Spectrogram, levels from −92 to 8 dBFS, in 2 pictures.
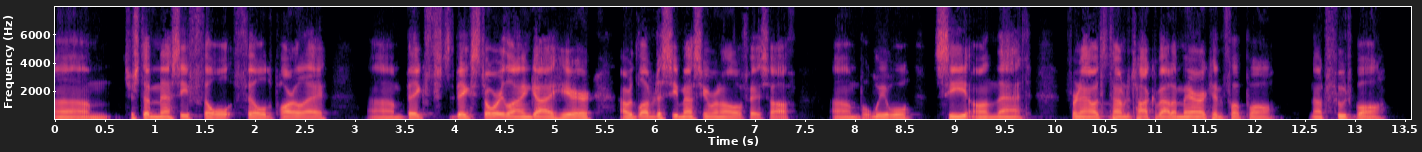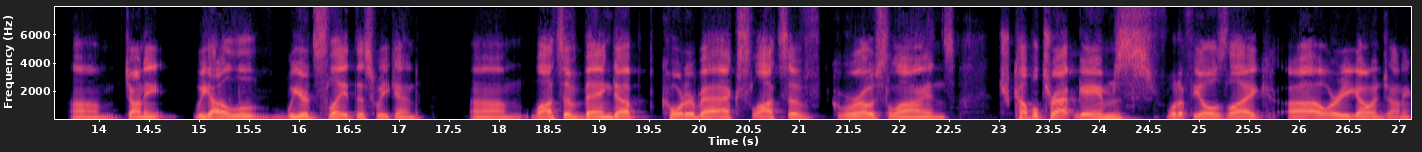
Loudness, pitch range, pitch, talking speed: -22 LUFS, 95-110 Hz, 105 Hz, 165 wpm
